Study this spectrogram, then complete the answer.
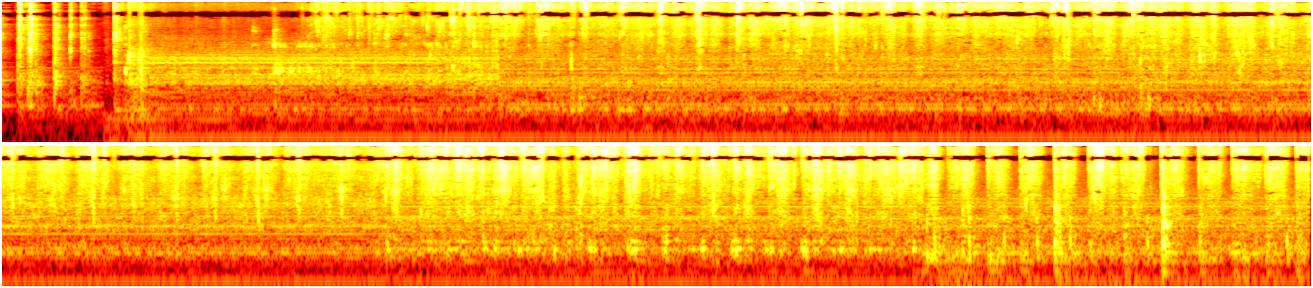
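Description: A pump hums steadily.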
